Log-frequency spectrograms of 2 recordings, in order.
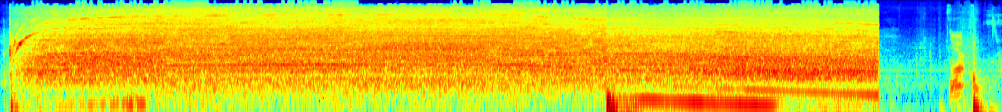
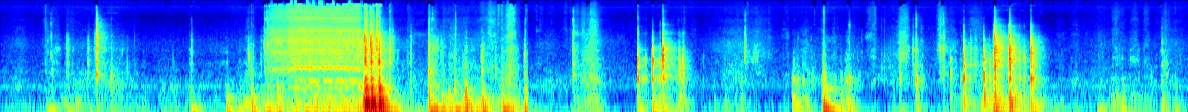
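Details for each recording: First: Hitachi angle grinder under repair, test run before bearing replacement: high rough gritty whirring at full speed then falling coast-down whine; bearings totally shot, loose bearing clamp plate screws, gear teeth fine; worn bearing noise. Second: Repaired grinder after a glue fix: short even whir spins up and winds down between handling knocks, no grinding or rattle; field not burnt; normal run.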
